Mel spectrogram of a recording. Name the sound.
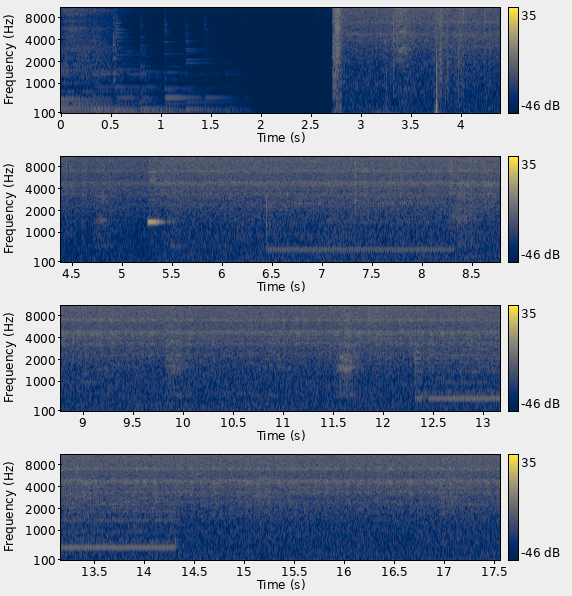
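telephone dialing tones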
